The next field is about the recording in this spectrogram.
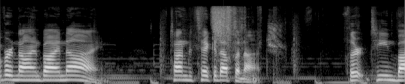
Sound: paper rustling

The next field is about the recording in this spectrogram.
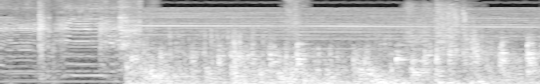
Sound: heavy door opens

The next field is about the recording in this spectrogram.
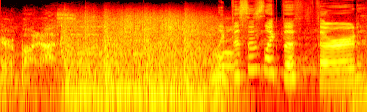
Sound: explosion

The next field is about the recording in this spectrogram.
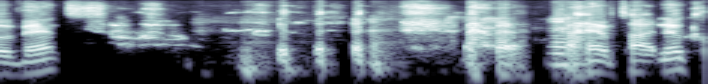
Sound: laughs

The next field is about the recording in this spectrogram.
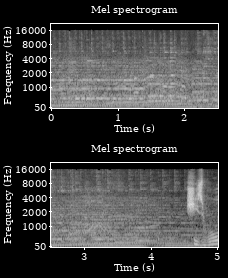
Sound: people chattering

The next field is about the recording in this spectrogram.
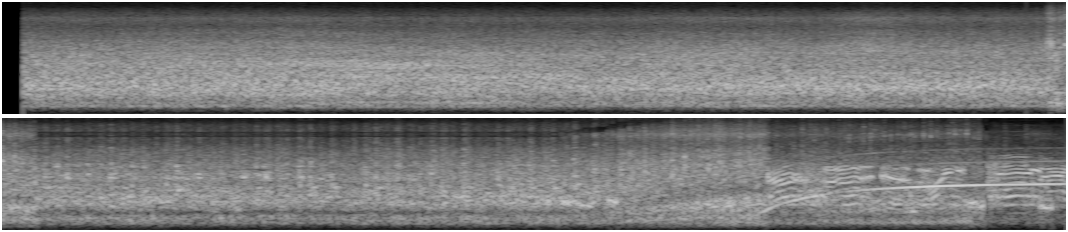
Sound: fire engine

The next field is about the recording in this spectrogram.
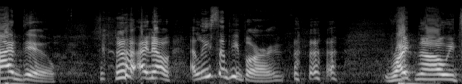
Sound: chuckles

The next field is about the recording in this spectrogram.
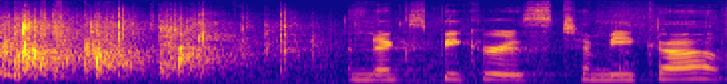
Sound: applause

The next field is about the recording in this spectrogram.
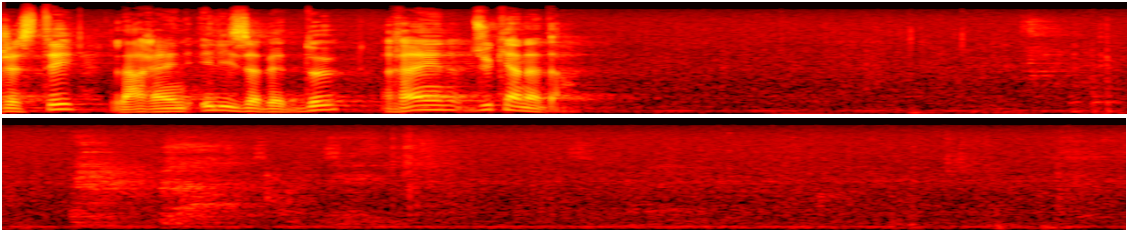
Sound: speaking French

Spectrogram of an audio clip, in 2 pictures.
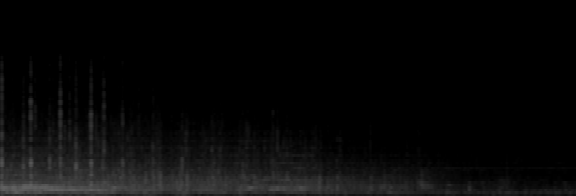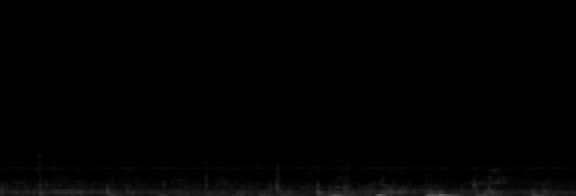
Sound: cheering and Applause

